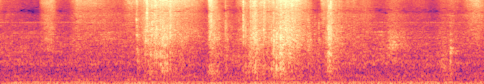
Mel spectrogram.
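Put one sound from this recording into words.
A plastic bag crinkles.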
